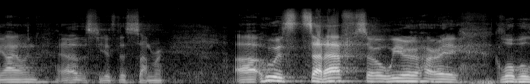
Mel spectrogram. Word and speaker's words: ZF: It's pronounced ZF because it's German and British say ZF as well as the Germans.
